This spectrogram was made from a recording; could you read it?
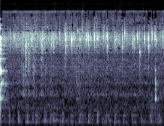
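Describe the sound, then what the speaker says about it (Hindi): Browned onions sizzle in a pan while a potato curry is cooked, a soft steady crackle with irregular small pops and stirring scrapes, quiet and close, with no talk. "अब हमारा प्याज ब्राउन हो गया है।"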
